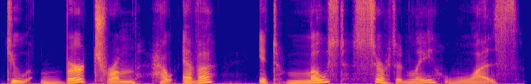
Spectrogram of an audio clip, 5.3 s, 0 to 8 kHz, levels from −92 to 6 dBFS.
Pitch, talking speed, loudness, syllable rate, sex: 165 Hz, 80 wpm, -20 LUFS, 2.8 syllables/s, female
